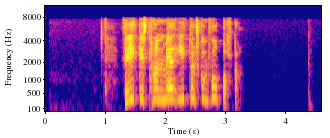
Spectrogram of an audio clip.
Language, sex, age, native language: Icelandic, female, 30-39, Icelandic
